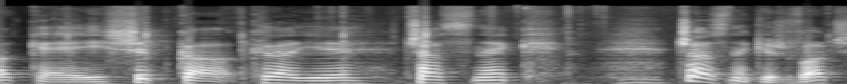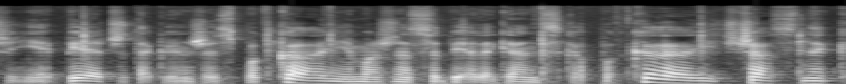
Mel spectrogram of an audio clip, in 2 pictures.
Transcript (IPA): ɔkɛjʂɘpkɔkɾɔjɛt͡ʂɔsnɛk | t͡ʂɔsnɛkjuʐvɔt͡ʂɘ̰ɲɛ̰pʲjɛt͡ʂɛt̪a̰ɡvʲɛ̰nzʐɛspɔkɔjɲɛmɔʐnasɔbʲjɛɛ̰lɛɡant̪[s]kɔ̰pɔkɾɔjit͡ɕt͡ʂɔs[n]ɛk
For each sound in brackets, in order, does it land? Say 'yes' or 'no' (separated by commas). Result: yes, yes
